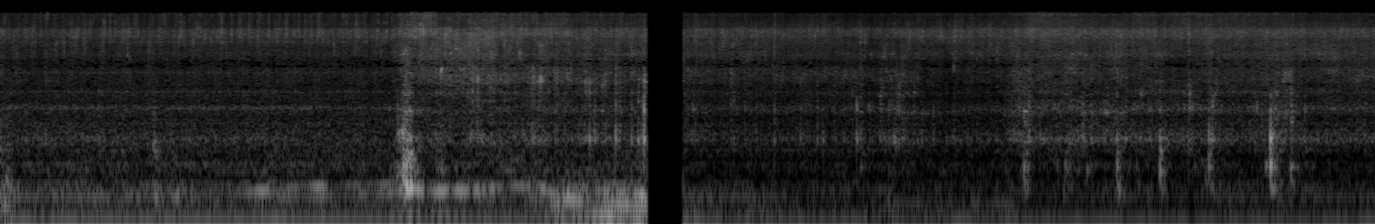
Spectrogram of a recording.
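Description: Garlic, onions and long green chilies sizzling in hot oil in an electric rice cooker's pot. A knock about four seconds in, after which the sizzling grows louder, and small clicks of stirring near the end.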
